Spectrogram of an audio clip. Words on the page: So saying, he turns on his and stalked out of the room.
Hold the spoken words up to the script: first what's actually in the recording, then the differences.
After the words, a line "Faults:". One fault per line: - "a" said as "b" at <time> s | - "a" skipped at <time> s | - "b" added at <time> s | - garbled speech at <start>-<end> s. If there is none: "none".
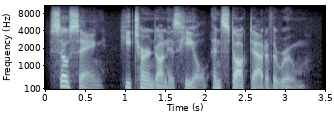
So saying, he turned on his heel and stalked out of the room.
Faults:
- "turns" said as "turned" at 1.1 s
- "heel" added at 1.7 s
